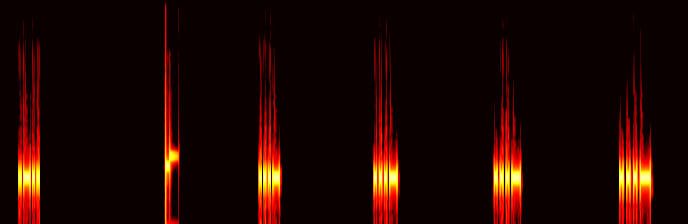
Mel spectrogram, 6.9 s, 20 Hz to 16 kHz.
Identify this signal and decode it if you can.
Morse code, heard as a keyed tone, about 48 wpm, spaced as for 9 wpm, 700 Hz. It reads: L VVVV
